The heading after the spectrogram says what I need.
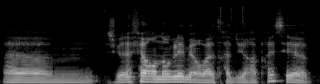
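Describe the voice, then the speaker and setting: A man's voice: lowish voice, fairly even intonation, brisk, gravelly, mellow. A man from France hosting a casual interview, talking thoughtfully with lots of hesitation. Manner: thoughtful, hesitant with many fillers. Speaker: host.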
